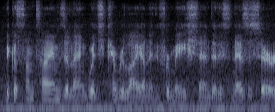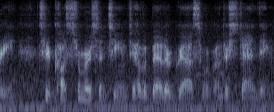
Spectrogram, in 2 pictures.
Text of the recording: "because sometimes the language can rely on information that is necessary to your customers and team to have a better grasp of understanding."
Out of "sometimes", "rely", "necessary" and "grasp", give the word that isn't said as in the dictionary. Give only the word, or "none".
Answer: grasp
